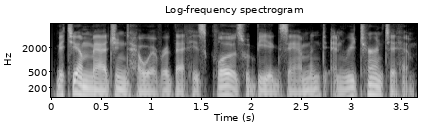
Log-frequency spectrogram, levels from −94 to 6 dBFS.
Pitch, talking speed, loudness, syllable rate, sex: 90 Hz, 215 wpm, -18 LUFS, 7.0 syllables/s, male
